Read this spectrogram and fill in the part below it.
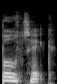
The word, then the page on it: baltic: British English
